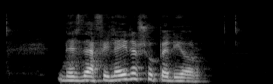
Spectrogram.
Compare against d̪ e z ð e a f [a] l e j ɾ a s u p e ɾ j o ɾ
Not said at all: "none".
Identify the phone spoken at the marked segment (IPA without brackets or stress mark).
i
